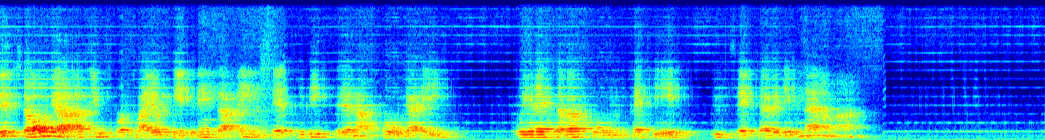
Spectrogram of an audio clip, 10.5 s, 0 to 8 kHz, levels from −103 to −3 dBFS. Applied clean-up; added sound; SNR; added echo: neural separator model SepFormer DNS4.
